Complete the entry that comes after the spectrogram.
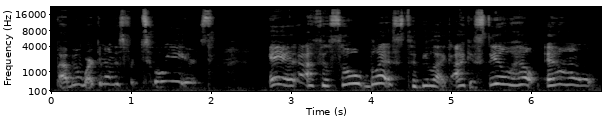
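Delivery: high, teary voice with a few broken laughs; tearful. Real, not acted. Thanking God for the blessing to viewers, real tears. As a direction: voice breaking with gratitude. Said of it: "so I'm trying not to cry".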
